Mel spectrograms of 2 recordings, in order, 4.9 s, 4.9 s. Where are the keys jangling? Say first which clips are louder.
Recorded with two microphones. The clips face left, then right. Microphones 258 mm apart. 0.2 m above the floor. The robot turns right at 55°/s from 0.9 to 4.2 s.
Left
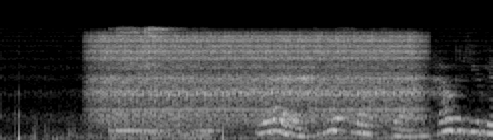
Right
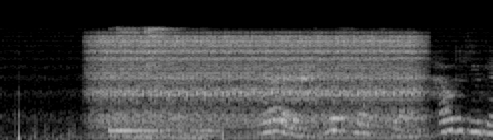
Right 3 dB; 40° right, 2.0 m; by 2.1 s 20° left, 2.0 m.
